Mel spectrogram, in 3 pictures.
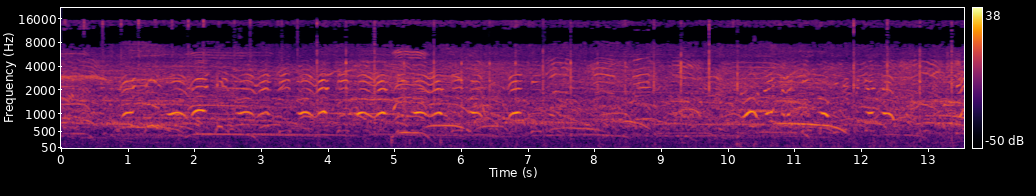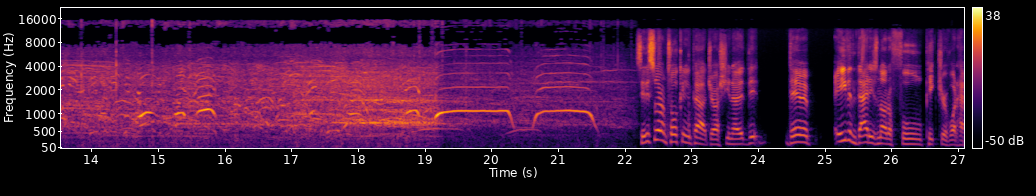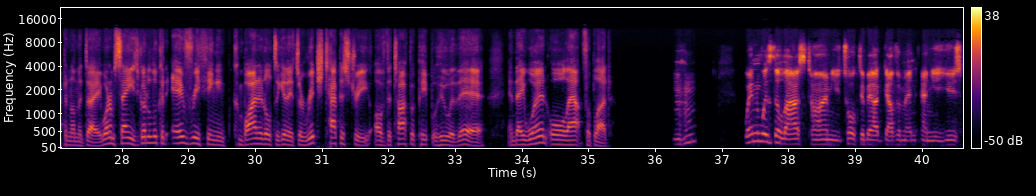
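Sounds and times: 
large outdoor crowd of Trump supporters roaring and cheering: 0.0s - 22.2s
overlapping shouts and whoops: 0.0s - 22.2s
speech: 22.2s - 35.4s, 36.3s - 36.7s, 37.3s - 40.6s.

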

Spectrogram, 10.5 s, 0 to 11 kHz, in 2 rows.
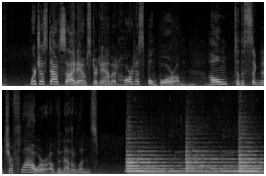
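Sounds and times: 
speech: 0.6s - 8.3s
church bells ringing: 7.7s - 10.4s.

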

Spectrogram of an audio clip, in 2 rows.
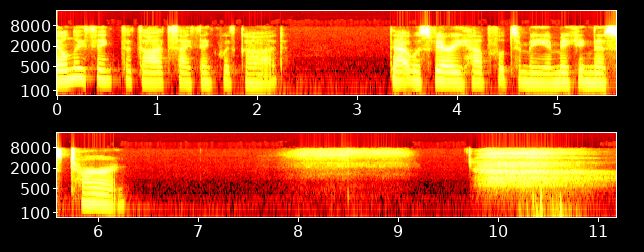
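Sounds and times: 
speech: 0.0s - 2.4s, 3.3s - 6.4s
slow deep breath with airy inhale and breathy exhale: 7.8s - 11.1s.

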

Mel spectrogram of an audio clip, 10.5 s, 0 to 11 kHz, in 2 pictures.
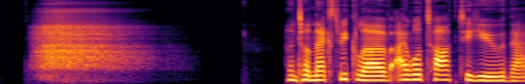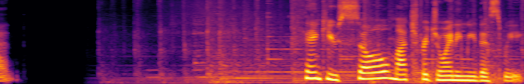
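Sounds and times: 
deep breath in and out: 0.3s - 1.8s
speech: 2.9s - 5.4s, 8.3s - 10.4s.

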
